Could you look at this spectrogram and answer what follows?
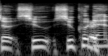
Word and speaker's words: Suikoden: It's Suikoden. called Suikoden.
